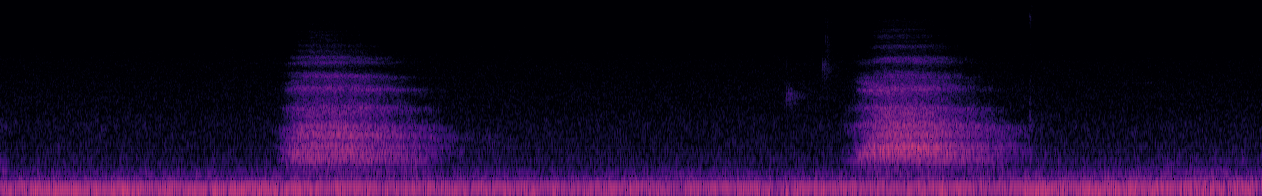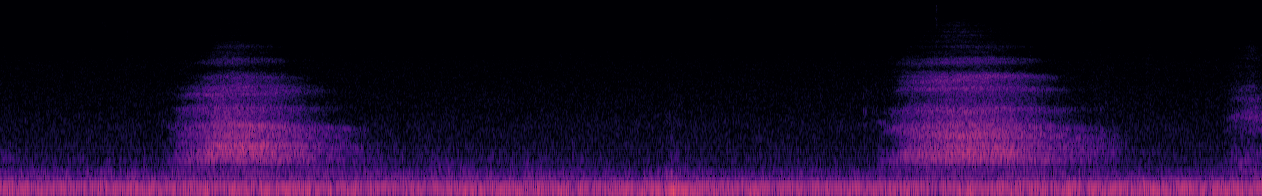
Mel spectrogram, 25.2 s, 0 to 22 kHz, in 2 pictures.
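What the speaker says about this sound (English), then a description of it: "let's take 4 deep breaths into the diaphragm just like we started" Four slow, deep diaphragm breaths at the close of a slow-flow yoga session, each a soft airy inhale-exhale spaced several seconds apart over a steady low background rumble, no talking.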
